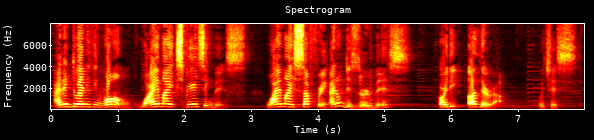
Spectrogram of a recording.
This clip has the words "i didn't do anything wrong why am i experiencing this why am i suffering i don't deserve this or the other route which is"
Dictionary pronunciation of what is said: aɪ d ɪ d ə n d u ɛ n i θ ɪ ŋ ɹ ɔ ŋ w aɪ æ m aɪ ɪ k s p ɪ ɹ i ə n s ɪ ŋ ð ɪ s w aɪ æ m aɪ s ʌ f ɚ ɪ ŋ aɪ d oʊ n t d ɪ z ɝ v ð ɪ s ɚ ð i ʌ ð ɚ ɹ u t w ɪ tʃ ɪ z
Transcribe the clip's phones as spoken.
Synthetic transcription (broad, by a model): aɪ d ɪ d n d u ɛ n i θ ɪ ŋ ɹ ɔ ŋ w aɪ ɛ m aɪ ɪ k s p ɪ ɹ i ə n s ɪ ŋ ð ɪ s w aɪ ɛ m aɪ s ʌ f ɚ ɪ ŋ aɪ d oʊ n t d ɪ z ɝ v ð ɪ s ɚ ð i ʌ ð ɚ ɹ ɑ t w ɪ tʃ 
